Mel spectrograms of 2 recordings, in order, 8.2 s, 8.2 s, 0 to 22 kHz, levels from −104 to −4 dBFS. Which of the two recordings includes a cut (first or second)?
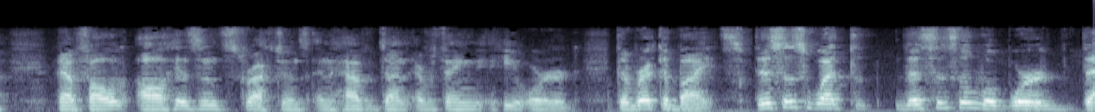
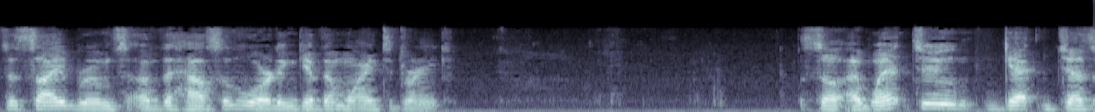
first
